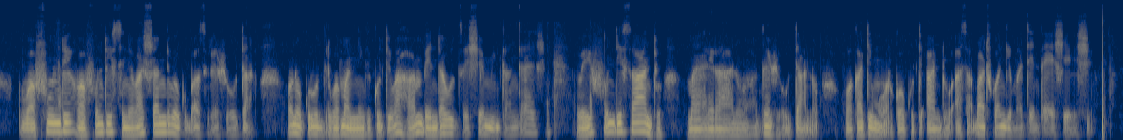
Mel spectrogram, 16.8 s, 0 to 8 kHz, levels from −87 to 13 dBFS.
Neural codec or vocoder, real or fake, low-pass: none; real; 7.2 kHz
